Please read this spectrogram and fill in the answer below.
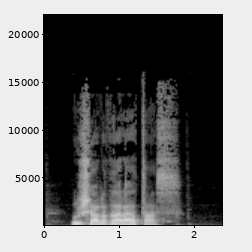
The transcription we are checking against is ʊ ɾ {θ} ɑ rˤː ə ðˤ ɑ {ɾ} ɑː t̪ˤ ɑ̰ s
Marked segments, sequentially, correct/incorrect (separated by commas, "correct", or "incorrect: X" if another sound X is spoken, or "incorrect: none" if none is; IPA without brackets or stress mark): incorrect: ʃ, correct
